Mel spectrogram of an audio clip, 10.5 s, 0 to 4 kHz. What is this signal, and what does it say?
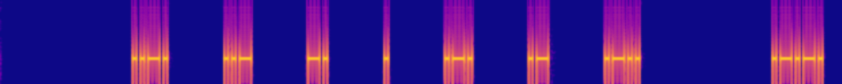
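Morse code, heard as a keyed tone, about 25 wpm, spaced as for 10 wpm, 550 Hz. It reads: FUNERAL <AR>
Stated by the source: Morse code transmission of news headlines.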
